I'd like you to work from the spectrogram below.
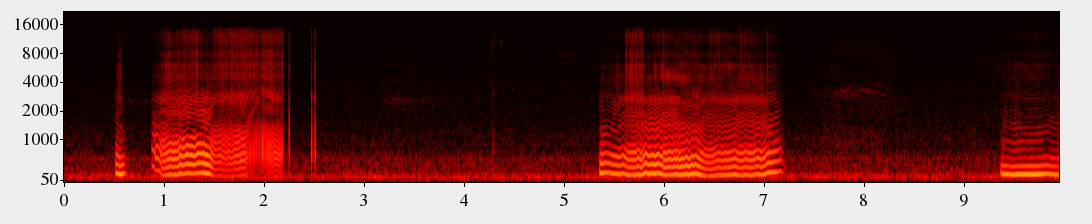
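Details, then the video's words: Buster Bluth, a fat black pet cat, snoring loudly; three drawn-out, wavering, voiced rasps about two seconds long with quiet pauses between, the last cut short. "Stupid Black Cat Snoring"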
